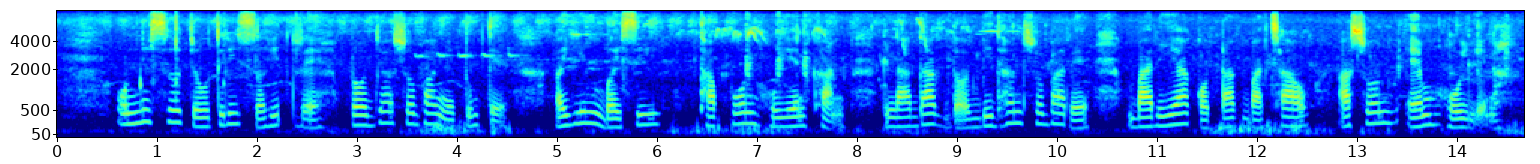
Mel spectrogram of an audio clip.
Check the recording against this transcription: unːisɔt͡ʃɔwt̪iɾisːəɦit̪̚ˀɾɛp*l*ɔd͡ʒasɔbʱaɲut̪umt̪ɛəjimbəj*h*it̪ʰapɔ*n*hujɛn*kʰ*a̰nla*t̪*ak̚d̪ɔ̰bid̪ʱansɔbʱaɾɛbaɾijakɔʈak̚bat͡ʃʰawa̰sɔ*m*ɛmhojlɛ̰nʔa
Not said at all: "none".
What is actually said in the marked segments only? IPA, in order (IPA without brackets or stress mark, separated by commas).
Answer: ɾ, s, n, kʰ, d̪, n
